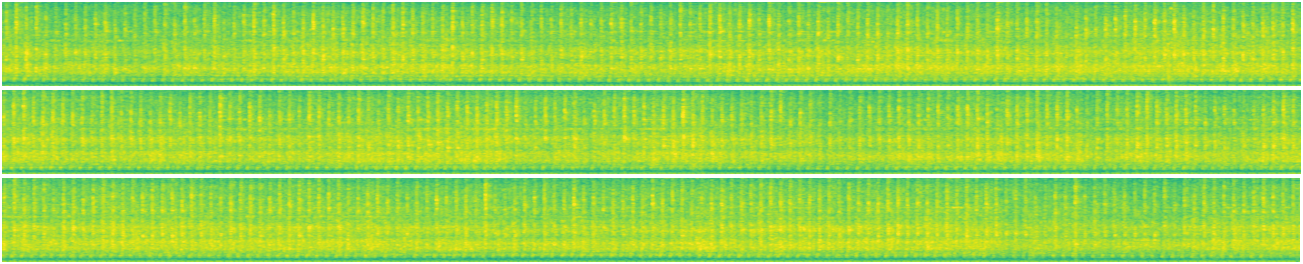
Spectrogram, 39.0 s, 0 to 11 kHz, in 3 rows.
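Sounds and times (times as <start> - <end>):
machine rattling fast: 0.0 - 38.9.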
